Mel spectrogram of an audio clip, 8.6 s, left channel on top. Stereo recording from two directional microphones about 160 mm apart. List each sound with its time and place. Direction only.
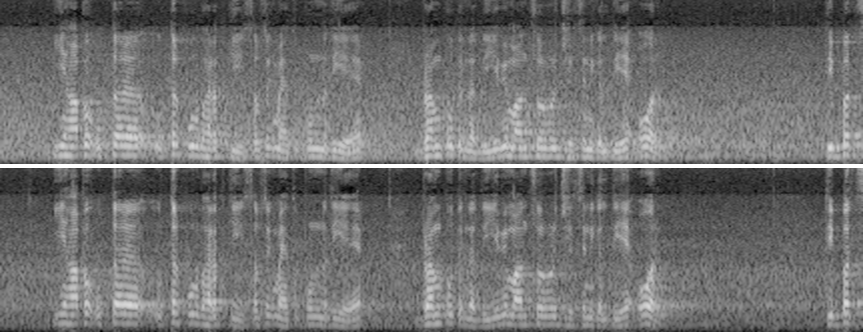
0.5 s a man's voice: 45° right (ahead or behind)
8.2 s a man's voice: 45° right (ahead or behind)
